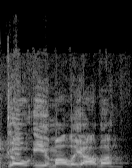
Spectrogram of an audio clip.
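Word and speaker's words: Iamaleava: Nikko Iala, I'm working on it. I've got to get that one. Niko Iala, you got it.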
